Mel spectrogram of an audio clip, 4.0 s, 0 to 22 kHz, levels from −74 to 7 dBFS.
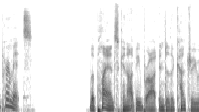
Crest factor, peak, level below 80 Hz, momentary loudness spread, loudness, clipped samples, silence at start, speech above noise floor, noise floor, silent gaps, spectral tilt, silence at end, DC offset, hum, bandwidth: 18 dB; -6 dBFS; -34 dBFS; 6 LU; -25 LUFS; under 0.1%; 0 s; over 67 dB; under -90 dBFS; 0.73-1.71 s; -6 dB/octave; 0 s; under 0.1%; none; 18 kHz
